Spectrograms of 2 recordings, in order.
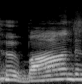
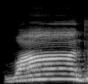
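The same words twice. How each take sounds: First: Said in the usual way. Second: बांध très étiré, son par son; étire बांध lentement pour faire lire la classe; lecture syllabée. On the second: Shown as a demonstration. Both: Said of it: "हमारे साथ पढ़ना है आपको".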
